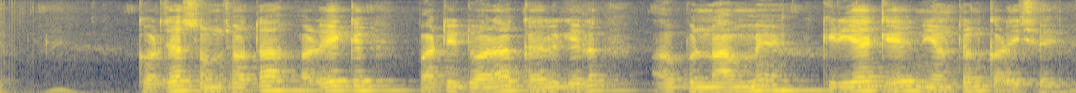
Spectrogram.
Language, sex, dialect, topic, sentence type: Magahi, male, Western, banking, statement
